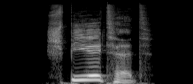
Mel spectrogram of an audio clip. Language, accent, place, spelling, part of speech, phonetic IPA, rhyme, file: German, Germany, Berlin, spieltet, verb, [ˈʃpiːltət], -iːltət, De-spieltet.ogg
- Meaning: inflection of spielen: 1. second-person plural preterite 2. second-person plural subjunctive II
